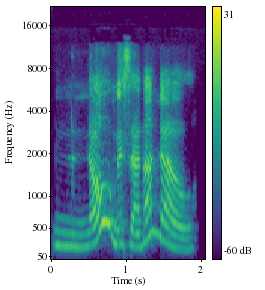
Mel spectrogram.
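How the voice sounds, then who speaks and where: A woman playing a nervous, deferential paid companion in old time radio melodrama, halting and pleading. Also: fairly high pitch, sing-song, exaggerated voice. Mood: evasive. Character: nervous, deferential female companion with hidden resentment.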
